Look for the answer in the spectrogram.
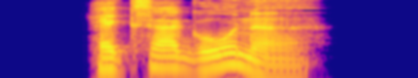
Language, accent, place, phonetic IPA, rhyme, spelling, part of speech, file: German, Germany, Berlin, [hɛksaˈɡoːnə], -oːnə, Hexagone, noun, De-Hexagone.ogg
- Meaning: 1. nominative plural of Hexagon 2. genitive plural of Hexagon 3. accusative plural of Hexagon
